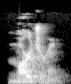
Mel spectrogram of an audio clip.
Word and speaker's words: margarine: don't like margarine pronunciation margarine M ah open Sound a m mar mar J J strong J Marge ER marger marger I Margery Margery M margarine margarine margarine three syllables stress on the first syllable Marge margarine margarine I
